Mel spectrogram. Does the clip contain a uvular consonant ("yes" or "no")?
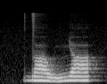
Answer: no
